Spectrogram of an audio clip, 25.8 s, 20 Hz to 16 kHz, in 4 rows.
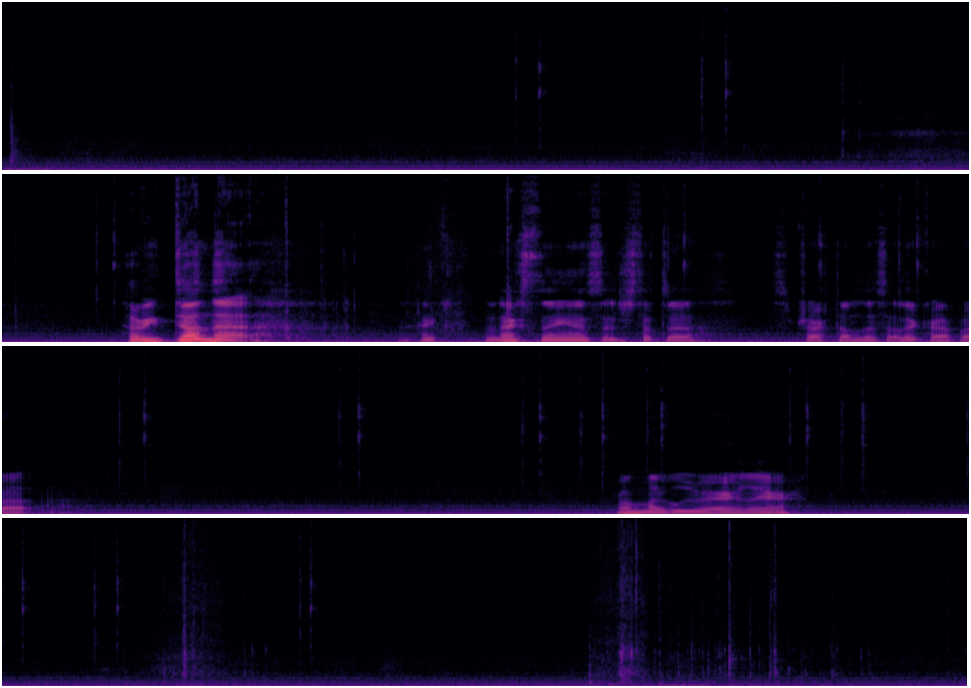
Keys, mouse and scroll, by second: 3.6 click, 4.8 click, 7.2 ctrl+click, 8.6 ctrl+d, 11.0 click, 11.9 click, 12.6 click, 13.8 click, 15.3 click, 16.5 click, 16.9 click, 17.3 click, 18.3 click, 18.6 click, 19.5 click, 20.1 click, 21.4 click, 22.0 Delete, 24.3 ctrl+z, 24.7 ctrl+BackSpace.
